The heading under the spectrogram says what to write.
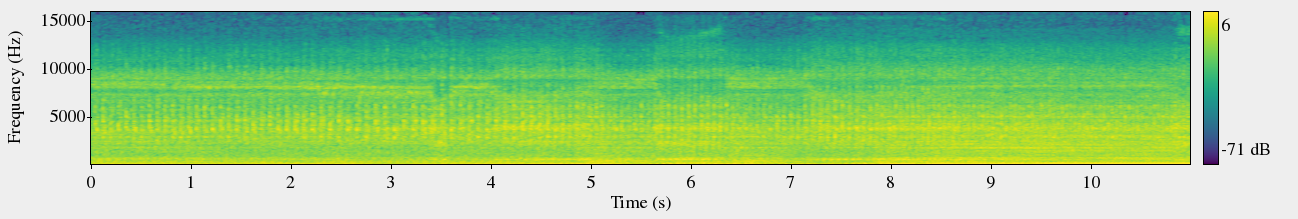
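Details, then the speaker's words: Ninety rebuilt engine on its first run, with fuel pumps on, a little choke, good compression and no cooling system yet: it catches and keeps running at a fairly even fast idle without stalling. Ignition timing is still acknowledged as nowhere near right. "well it runs really perfect oh thank goodness for that um that's the longest it's ran it's first fight life really sounds okay"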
